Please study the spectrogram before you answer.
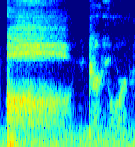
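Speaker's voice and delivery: hushed whispered insult; whispered curse. Retold or imitated. Driver cursing her truck, whispered aside. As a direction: breathe the curse out under your breath.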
